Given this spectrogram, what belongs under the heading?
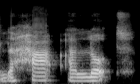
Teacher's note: And this is the accent, the main accent mark. It's on the last syllable. And this is the cholim with the tav at the end, which the cholim says o, so this is lot.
